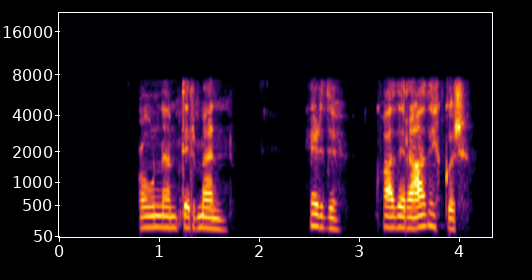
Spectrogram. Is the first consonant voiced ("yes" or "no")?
yes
